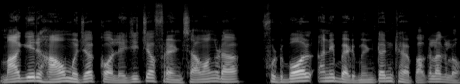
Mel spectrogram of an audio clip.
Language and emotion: Goan Konkani, neutral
